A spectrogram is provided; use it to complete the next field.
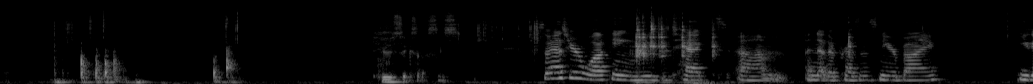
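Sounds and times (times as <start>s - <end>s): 
dice clattering across a hard surface: 0.5s - 1.5s, 4.5s - 5.6s, 6.3s - 7.3s
speech: 3.8s - 4.8s, 5.4s - 9.5s, 10.2s - 10.3s.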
